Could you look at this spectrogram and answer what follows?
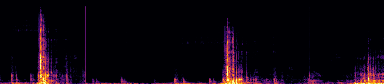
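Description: Band-powered speargun fired underwater: one sharp snap about four and a half seconds in, the loudest sound, over a low rumble of water against the camera housing. A shorter sharp knock comes shortly before the one-second mark.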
